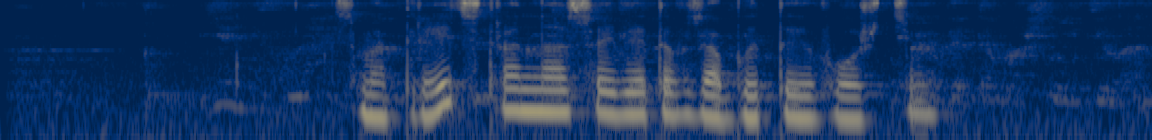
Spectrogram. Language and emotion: Russian, neutral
